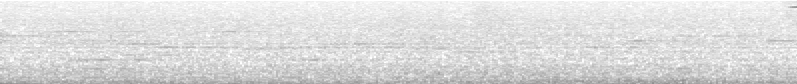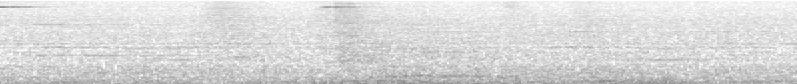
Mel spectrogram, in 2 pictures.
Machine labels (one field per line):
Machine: fan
